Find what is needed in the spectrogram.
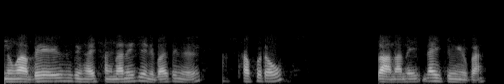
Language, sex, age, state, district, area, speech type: Bodo, male, 30-45, Assam, Kokrajhar, rural, conversation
